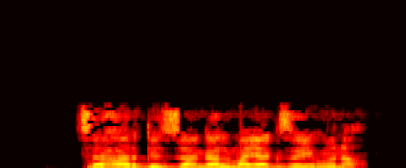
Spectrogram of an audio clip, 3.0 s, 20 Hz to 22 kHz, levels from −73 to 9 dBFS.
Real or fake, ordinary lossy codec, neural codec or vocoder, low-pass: real; MP3, 32 kbps; none; 9.9 kHz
